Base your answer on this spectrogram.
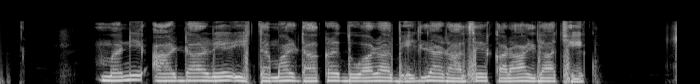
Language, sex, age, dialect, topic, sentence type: Magahi, male, 25-30, Northeastern/Surjapuri, banking, statement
